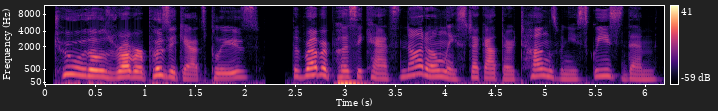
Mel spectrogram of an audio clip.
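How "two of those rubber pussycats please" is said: lightly voiced sheepish dad; embarrassed Papa Bear. Papa asking the toy seller, mildly embarrassed delivery. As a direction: start loud, drop off on please. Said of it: "said embarrassed Papa".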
